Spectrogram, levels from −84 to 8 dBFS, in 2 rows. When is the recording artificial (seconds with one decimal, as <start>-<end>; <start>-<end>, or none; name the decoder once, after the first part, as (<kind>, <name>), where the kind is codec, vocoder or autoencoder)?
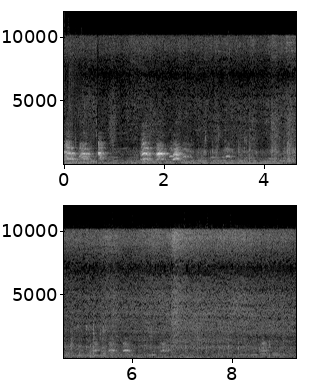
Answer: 6.7-7.9 (vocoder, BigVGAN v2)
